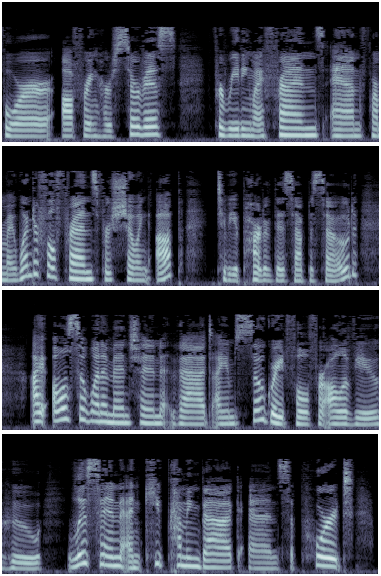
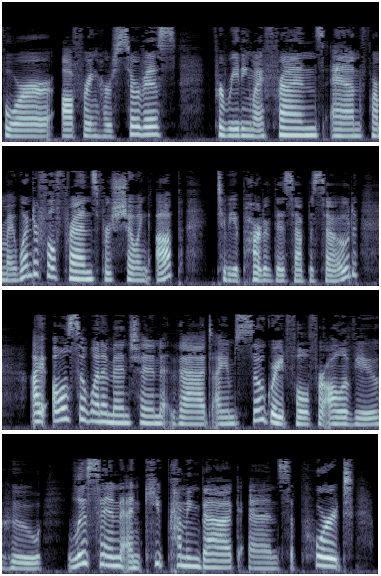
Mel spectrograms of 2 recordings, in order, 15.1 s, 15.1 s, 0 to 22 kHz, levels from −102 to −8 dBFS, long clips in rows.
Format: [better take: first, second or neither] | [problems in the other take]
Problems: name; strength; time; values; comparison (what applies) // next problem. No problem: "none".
neither | garbled, watery; slightly; nothing above 10.5 kHz; the same in both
